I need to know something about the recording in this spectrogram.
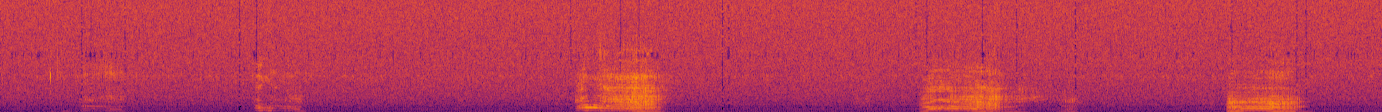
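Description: A lion roars nearby in a series of deep, groaning calls that grow louder.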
